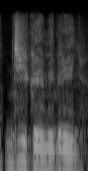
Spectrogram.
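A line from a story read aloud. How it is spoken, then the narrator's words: Suffering whisper. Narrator (Russian): Актер со страдальческими помутневшими глазами шептал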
